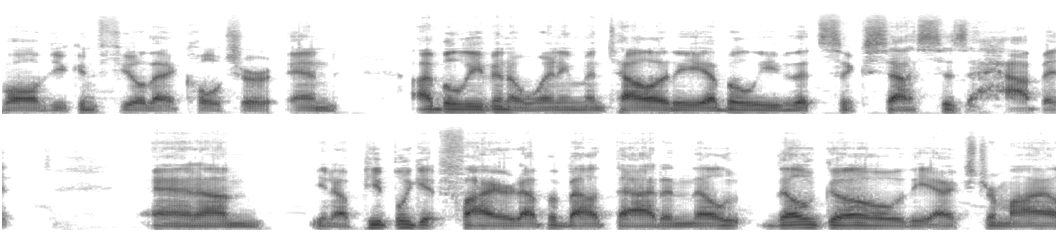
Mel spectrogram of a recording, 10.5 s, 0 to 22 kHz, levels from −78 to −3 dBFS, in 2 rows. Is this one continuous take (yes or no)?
yes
